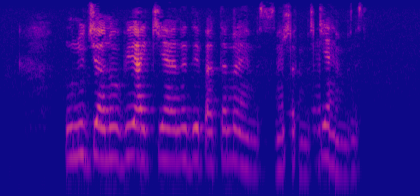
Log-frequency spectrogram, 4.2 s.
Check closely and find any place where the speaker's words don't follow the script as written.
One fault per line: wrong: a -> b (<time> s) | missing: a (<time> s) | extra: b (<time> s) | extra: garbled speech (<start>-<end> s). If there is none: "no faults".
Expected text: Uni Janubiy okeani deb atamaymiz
extra: garbled speech (2.7-3.6 s)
